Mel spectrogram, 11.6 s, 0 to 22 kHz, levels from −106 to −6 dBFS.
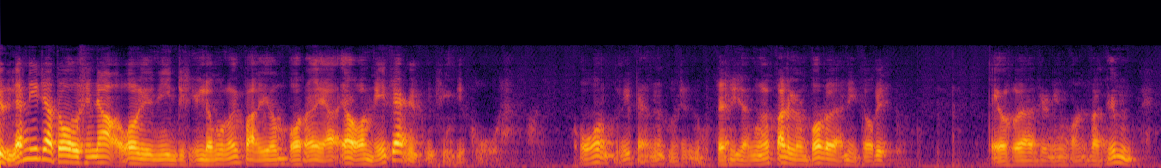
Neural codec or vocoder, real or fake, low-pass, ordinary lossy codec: codec, 16 kHz, 1 kbps, FunCodec, trained on Chinese and English, 50 frames a second; fake; 7.2 kHz; none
